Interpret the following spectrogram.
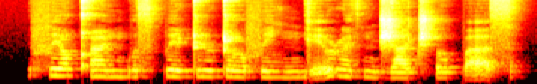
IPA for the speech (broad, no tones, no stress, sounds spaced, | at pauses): f e u̯ qʼ ẽ m b ɤ s p e i̯ ʈ y u̯ ʈ ɤ f e ʎ ŋ ɡ ḛ u̯ ɭ ɛ̃ s n d͡ʒ a t͡ʃʼ ɤ p a̰ s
